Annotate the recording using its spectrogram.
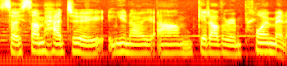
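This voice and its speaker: A woman speaks in a very deep, low voice with ordinary pitch variation while music plays in the background. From Arrernte country, Central Australia. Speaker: tourism business manager. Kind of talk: interview answer.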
